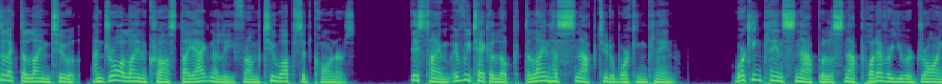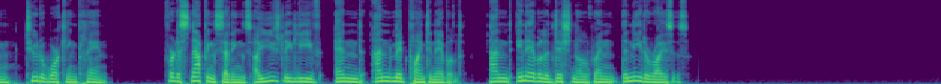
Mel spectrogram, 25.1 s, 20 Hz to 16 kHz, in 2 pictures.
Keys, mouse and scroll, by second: 0.1 click, 1.7 click, 4.1 click, 4.7 scroll down 3, 5.0 middle click, 7.5 scroll down 3, 7.7 middle click, 10.1-11.9 scroll up 4, 17.3 click, 18.6 click.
